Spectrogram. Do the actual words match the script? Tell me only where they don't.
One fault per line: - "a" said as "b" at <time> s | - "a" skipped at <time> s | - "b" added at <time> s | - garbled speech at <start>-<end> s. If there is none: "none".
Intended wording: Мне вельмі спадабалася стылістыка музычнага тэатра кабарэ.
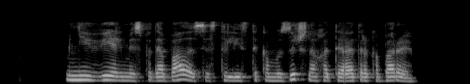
none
